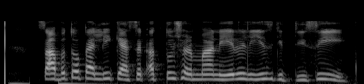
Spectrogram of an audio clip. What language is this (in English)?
Punjabi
